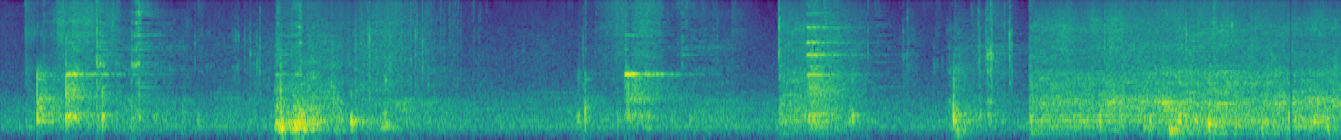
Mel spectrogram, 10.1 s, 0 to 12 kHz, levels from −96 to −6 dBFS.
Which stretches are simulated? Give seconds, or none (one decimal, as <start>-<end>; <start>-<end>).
1.1-1.6; 4.7-5.5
